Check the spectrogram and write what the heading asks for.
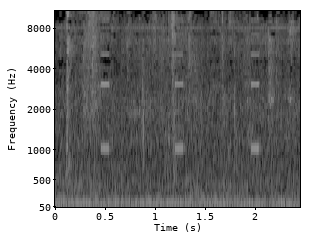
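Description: Welch Allyn Propaq LT patient monitor giving a short beep with each pulse beat, about every three-quarters of a second, in step with the pulse rate of 80 on its display. Under it runs a steady, louder low hum of running machinery.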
